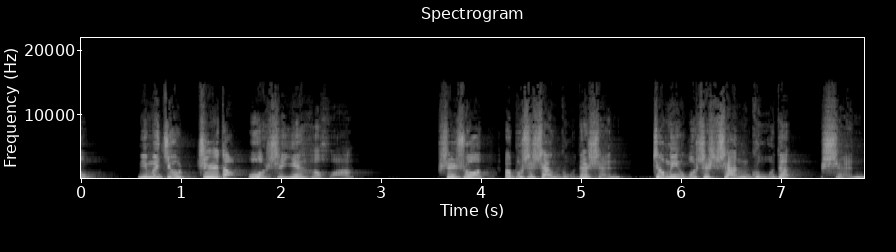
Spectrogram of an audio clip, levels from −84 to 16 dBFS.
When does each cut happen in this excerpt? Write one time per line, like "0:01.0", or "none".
0:04.1
0:05.5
